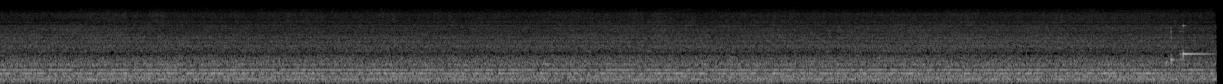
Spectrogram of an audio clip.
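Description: Air blower running steadily, forcing air through a pipe into a homemade brick charcoal furnace: a constant motor whine over the rush of air and flames, with a brief higher tone just before the end.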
